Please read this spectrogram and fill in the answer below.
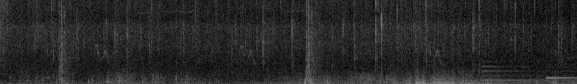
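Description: Steady rain falling, with a low rumble of thunder that swells to its loudest about three seconds in.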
